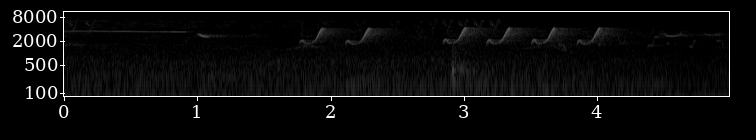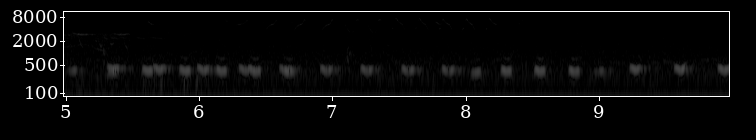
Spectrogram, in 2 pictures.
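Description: Birds calling faintly: a few quick, sharply rising chirps, then a low call repeated evenly about three times a second, with faint high twitters over it.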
